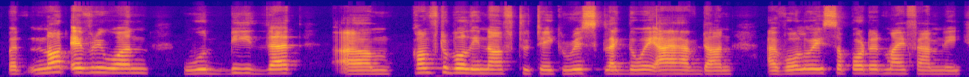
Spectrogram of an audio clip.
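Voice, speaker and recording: A woman, a guest mentor telling her story earnestly and persuasively, with frequent fillers and restarts. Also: medium pitch. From Fiji. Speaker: guest, online business mentor. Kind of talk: promotional personal-story talk.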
